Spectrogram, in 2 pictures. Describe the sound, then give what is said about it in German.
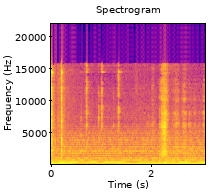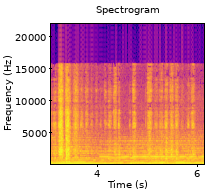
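A pen scratches across paper as a birthday letter is written, faint irregular strokes over a low steady hum. “Kurz zuvor schreibt Bismarck seinem 14-jährigen Sohn einen Geburtstagsbrief.”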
